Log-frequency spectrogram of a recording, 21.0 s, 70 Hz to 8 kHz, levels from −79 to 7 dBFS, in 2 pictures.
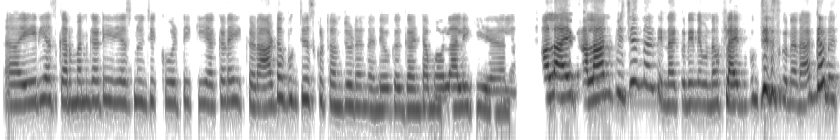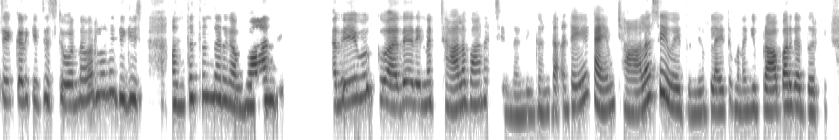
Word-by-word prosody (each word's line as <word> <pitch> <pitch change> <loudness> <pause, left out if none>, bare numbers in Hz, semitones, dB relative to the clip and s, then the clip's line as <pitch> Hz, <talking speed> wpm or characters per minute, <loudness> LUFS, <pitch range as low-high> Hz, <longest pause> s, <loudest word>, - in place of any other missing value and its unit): ఆహ్, 230 0 -1
areas, 275 +1 -2
Karmanghat 255 +1 -2
areas 250 -2 -5
నుంచి 255 0 -5
కోటికి, 245 0 -7
అక్కడ 255 +3 -7 0.2
ఇక్కడ 230 -3 -6
ఆటో 230 +7 +1
బుక్ 265 -3 -4
జేసుకుంటాం 265 -5 -2
చూడండండి. 215 -3 -4
ఒక 205 0 -5
గంట 200 +1 -2
మౌలాలికి 210 +1 -1 0.3
అలా. 180 -2 -8 0.4
అలా 310 +1 +10
ఐప్ 310 0 +4
అలా 280 +3 +10
అనిపించిందండి 420 +7 0
నాకు 230 +1 -1
నేనేమన్నా 235 -1 -2
ఫ్లైట్ 230 -1 +5
బుక్ 275 -1 -4
చేసుకున్నానా 265 - +3
అక్కడ 425 +10 +7
నుంచి 285 -1 -6
ఇక్కడికి 260 0 -5
జస్ట్ 270 -2 -8
వన్ 230 +2 -5
హవర్‌లోనే 325 +4 -5
దిగేశ్నా. 285 0 -2 0.4
అంత 225 -1 -8 0.2
తొందరగా 290 -6 -2 0.2
బావుంది. 260 +7 +2 0.7
అదే 240 +2 -3
బుక్కు 315 -5 -6
అదే, 245 +4 -2
అదే. 235 -1 -3
నాకు 245 -1 -7
చాలా 205 +3 -1
బాగా 235 0 -3
నచ్చిందండి 170 -9 -13
గంట 185 0 -11 0.2
అంటే 210 +1 -6 0.3
టైమ్ 200 0 +1
చాలా 180 +6 -1
సేవ్ 330 -10 +1
అయితుంది 175 -3 -8
ఫ్లైట్ 190 +3 -5
మనకి 190 +2 -8
ప్రాపర్‌గా 210 +3 +1
దొరికి 185 +2 -9
245 Hz, 150 wpm, -23 LUFS, 215-275 Hz, 0.7 s, అలా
